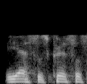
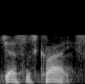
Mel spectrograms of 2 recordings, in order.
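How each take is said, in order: First: Jesus Christus said as "YES-us KRIS-tus"; Latin pronunciation. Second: Said in the usual way. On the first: Shown as a demonstration. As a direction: open Jesus with a Y sound, short i in Christus. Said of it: "of Jesus Christ". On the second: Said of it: "of Jesus Christus".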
